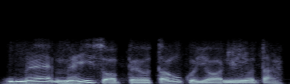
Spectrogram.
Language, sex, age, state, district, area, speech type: Urdu, male, 30-45, Bihar, Khagaria, rural, conversation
